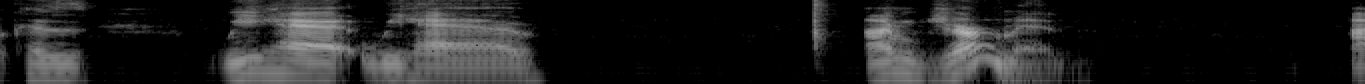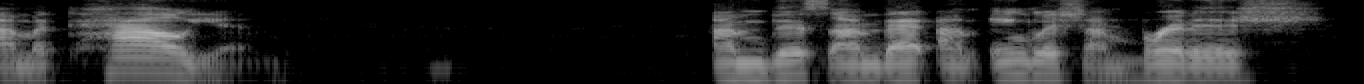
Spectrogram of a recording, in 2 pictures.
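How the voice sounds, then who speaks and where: A man's voice: mid-range voice, pushed and bright, no echo. A man from the United States giving a reflective monologue on social issues, asking rhetorical questions. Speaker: commentator.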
